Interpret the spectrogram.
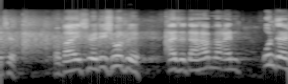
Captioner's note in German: Beifall bei Abgeordneten der CDU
